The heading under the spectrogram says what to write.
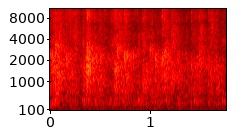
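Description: Steady audience applause for a couple getting married the next day, a dense wash of many hands clapping at once, sustained throughout with no talking over it.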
